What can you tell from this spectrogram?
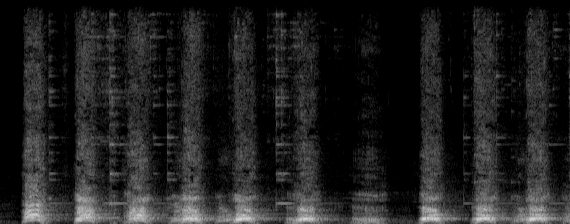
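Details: Rapid barking from a Bhote Kukur guardian dog: about nine harsh, full-throated barks in quick succession, with one short break before the final three.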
